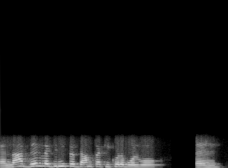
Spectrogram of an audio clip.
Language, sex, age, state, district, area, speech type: Bengali, female, 45-60, West Bengal, Darjeeling, rural, conversation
